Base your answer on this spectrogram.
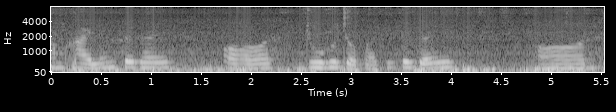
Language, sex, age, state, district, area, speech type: Urdu, female, 18-30, Delhi, Central Delhi, urban, spontaneous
